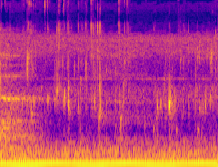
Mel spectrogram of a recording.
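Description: Hot water poured in a steady, continuous stream, close and fairly loud, for a couple of seconds without talk.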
